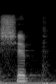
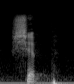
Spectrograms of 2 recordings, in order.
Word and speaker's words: ship: the dense fog the ship it's not long e it is short e so ship and sheep this is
